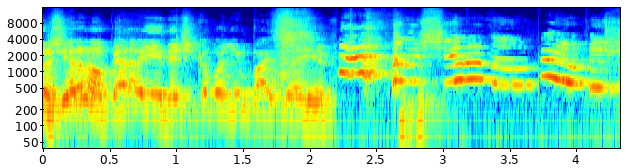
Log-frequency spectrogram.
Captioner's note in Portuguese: rindo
